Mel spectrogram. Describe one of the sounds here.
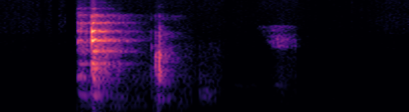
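Hands toss leafy vegetables in a glass bowl.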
